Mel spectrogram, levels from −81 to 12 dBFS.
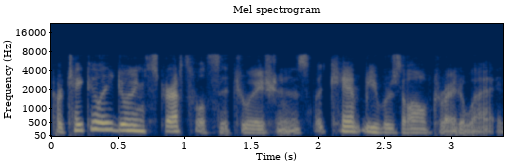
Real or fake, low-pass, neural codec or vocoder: fake; 7.2 kHz; codec, 24 kHz, 1.5 kbps, HILCodec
